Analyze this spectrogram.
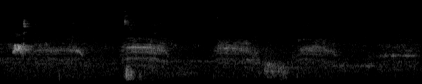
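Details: Contact calls of European bee-eaters, rendered "prüt", one bird calling and another responding as reassurance that all is in order; four or five burry, rolling notes at intervals of about a second.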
